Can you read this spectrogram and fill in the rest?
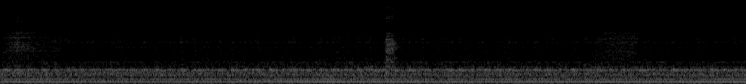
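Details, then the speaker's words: Whitfield pellet stove auger gearmotor after cleaning and lubing bushings, timed RPM test: steady even low hum, no dragging or surging; now at full speed, previously lagging from sticking. "so the motor is spinning at full speed"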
